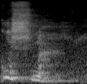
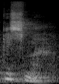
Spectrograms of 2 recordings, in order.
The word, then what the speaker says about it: qismah: di sini berkaitan kalimat ini pasti dibacanya Fisma ya Fisma bukan kos mah bukan Kusma Sisma pasti nih bacanya Kisma artinya apa kismat Illahi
